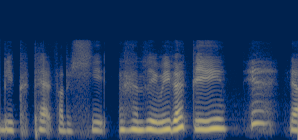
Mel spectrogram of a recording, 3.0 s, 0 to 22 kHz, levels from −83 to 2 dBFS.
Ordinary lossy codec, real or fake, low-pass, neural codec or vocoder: none; fake; none; codec, 16 kHz, 0.5 kbps, FunCodec, trained on Chinese and English, 25 frames a second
